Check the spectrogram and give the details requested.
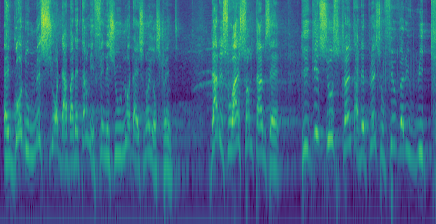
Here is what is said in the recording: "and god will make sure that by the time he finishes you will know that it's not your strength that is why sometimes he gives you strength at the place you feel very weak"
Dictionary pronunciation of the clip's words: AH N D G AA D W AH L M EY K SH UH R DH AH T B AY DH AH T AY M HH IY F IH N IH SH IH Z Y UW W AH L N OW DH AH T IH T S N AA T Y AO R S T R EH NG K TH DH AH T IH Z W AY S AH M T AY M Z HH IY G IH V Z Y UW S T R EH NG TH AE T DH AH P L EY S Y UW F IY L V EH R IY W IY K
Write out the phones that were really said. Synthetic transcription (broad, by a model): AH N G AA D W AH M EY K S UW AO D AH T B AY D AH T AY M HH IY F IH N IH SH Y UW W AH N OW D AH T IH T S N AA T Y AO S T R EH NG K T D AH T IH S W AY S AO M T AY M S HH IY G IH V S Y UW S T R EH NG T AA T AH P L EY S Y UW F IY L V EH R IY W IY K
